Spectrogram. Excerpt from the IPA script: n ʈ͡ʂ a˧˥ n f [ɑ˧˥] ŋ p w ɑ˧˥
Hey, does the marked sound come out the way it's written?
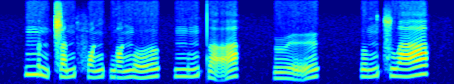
yes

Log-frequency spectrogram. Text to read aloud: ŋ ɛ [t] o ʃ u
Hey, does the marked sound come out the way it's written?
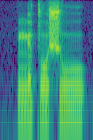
yes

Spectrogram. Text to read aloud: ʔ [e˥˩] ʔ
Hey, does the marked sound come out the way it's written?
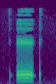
yes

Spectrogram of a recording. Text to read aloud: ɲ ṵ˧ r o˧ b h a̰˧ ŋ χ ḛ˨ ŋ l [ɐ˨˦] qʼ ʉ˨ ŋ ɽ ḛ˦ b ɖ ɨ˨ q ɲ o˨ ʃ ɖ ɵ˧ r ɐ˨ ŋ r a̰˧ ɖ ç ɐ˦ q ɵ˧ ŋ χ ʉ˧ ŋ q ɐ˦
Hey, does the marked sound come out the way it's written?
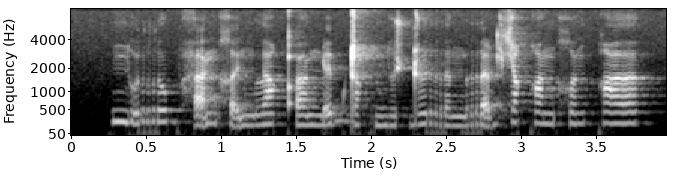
yes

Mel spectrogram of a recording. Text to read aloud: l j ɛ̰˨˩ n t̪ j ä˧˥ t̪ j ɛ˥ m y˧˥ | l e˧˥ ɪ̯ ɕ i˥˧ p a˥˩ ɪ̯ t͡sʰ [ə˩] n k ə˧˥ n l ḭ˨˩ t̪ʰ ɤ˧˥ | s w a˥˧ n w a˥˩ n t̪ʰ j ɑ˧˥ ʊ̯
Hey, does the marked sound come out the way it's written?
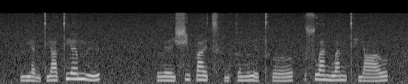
yes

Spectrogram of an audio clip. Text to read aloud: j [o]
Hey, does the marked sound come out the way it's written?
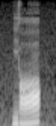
no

